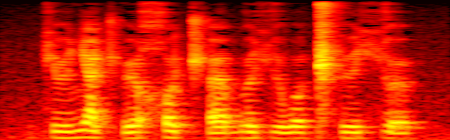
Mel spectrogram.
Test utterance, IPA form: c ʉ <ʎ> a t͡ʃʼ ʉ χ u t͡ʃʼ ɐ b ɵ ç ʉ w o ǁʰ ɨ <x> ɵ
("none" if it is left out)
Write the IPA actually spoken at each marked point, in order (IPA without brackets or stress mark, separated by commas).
ʎ, ç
